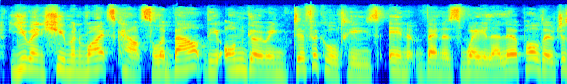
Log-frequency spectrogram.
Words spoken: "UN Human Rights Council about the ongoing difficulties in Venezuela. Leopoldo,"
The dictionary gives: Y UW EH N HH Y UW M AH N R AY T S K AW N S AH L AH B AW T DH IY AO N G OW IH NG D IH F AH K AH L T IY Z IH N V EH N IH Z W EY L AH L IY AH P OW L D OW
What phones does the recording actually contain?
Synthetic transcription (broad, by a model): Y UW EH N HH Y UW M AH N R AY T S K AW N S AH L AH B AW T DH IY AO N G OW IH NG D IH F AH K AH L T IY Z IH N V EH N IH Z W EY L AH L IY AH P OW L D OW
